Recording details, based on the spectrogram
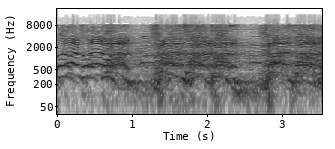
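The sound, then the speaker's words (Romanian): A large crowd at a unionist rally chants in unison, many loud voices shouting a rhythmic slogan against Igor Dodon without pause, the massed sound staying strong and steady throughout. “La meeting s-a scandat și împotriva lui Igor Dodon, care în ajun a declarat că această adunare unionistă ar putea avea un caracter nu doar provocator, ci și violent”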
